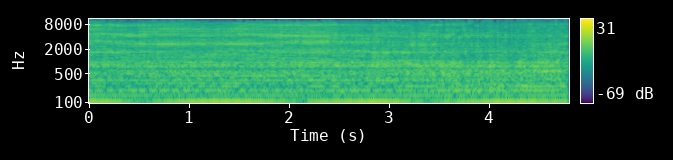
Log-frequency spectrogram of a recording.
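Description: A bench grinder runs steadily as a woodturning tool is sharpened against the wheel, a continuous loud hum with a low mains-like drone and a dense gritty grinding hiss throughout, no voices.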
